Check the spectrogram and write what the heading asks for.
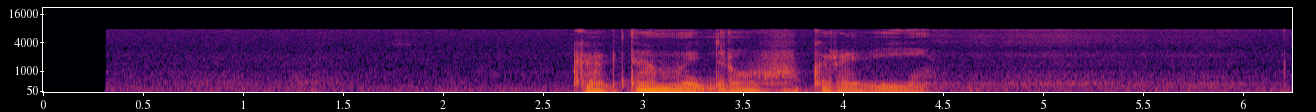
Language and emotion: Russian, neutral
